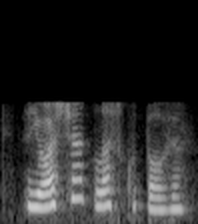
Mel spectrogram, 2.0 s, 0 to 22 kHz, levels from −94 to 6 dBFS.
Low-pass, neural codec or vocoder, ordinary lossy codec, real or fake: 7.2 kHz; codec, 16 kHz, 0.3 kbps, FocalCodec; AAC, 16 kbps; fake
